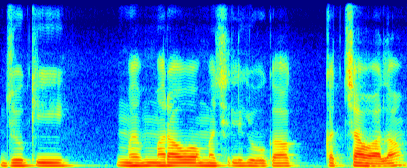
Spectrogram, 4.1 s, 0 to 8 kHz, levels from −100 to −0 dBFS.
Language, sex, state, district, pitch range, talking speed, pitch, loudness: Hindi, male, Chhattisgarh, Sukma, 130-135 Hz, 115 wpm, 135 Hz, -18 LUFS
